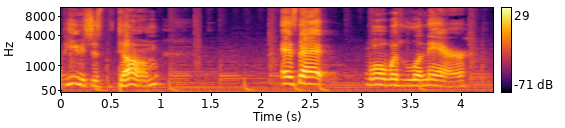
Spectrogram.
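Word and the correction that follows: Laenor: Lanair? Now you got me fucked up on the name. Lanor. Lanor is how you pronounce it.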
